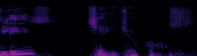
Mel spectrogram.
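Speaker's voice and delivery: mild, gentle-toned radio-style voice. Retelling what a man said over the radio, imitating a very soft voice. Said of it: "saying in a very soft voice too".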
